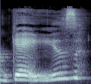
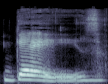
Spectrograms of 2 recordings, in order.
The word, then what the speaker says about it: gaze: For gaze, the E is not pronounced. It's giving its power to the A, which will sound like an A. It's an A. A, gaze. Sail, the E is not pronounced.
